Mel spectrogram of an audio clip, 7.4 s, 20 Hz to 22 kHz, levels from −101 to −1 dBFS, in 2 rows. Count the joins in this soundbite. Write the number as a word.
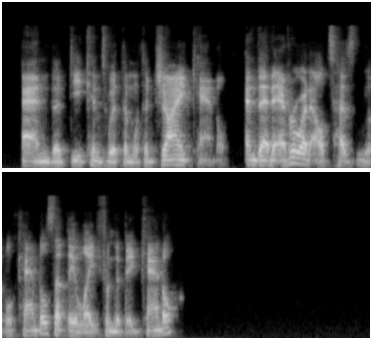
one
